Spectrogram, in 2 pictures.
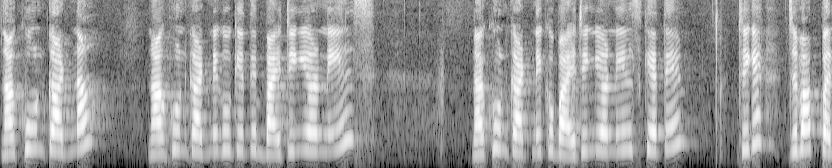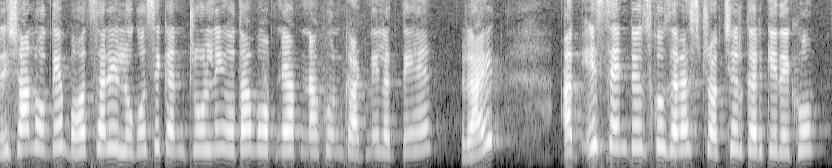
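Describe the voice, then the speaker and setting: Woman teacher, high voice, slow drilled example phrases, encouraging online class. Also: fairly bright tone. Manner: drills phrases slowly, praises students by name. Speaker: English teacher. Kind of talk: online spoken English class.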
